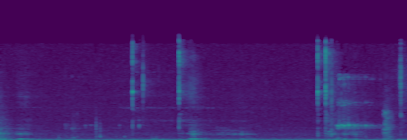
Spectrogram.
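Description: A few scattered, sharp computer-mouse clicks over faint room tone.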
